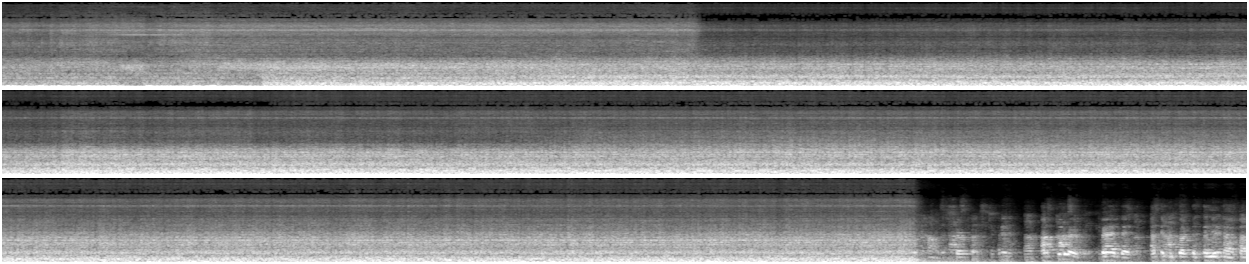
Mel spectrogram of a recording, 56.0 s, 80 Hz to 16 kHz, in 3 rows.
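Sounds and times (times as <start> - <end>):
distorted electronic noise wall: 0.0 - 56.0.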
